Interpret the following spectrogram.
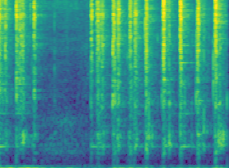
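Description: Wire balloon whisk beating egg, milk and flour batter in a glass bowl, the wires clicking rapidly against the glass at about ten taps a second, with a brief pause about half a second in.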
